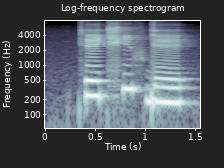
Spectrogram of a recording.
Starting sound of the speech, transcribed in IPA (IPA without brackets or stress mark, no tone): kʰ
